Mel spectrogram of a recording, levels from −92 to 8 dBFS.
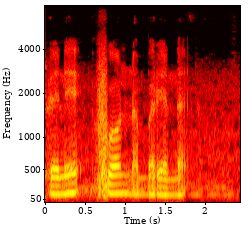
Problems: background sounds at intervals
